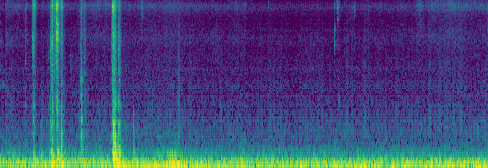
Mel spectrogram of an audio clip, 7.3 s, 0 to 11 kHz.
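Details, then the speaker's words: 2008 Nissan Pathfinder V8, cruising at about 70 mph on smooth grooved concrete, recorded on a tablet. A deep, steady drone under road rumble with no knocks or whine. Healthy. "yes before and it's gonna probably tell just from the video crews along there's no sound difference at all"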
